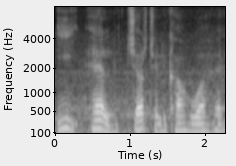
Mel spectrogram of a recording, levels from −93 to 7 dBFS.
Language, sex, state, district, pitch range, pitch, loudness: Hindi, male, Chhattisgarh, Korba, 125-150 Hz, 135 Hz, -17 LUFS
